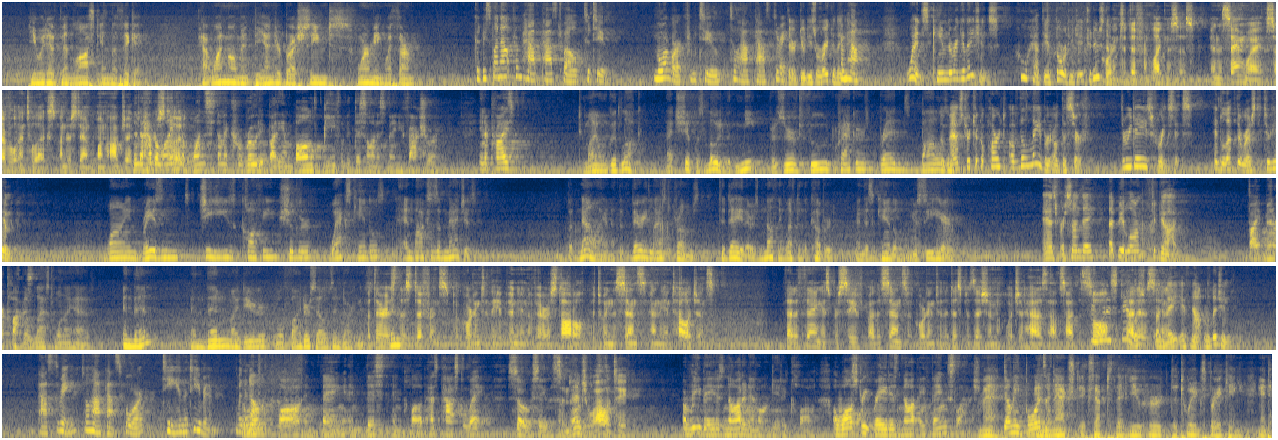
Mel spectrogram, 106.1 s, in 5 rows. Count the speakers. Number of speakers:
6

